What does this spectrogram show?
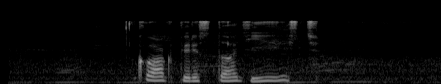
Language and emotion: Russian, sad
